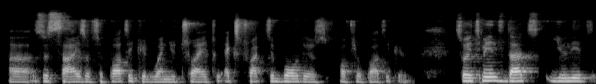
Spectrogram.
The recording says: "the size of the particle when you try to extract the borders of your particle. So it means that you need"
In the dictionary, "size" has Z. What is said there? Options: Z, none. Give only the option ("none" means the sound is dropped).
Z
